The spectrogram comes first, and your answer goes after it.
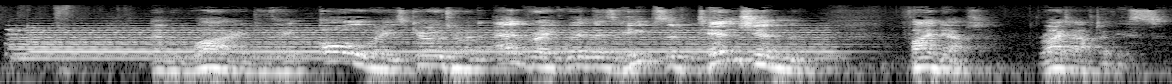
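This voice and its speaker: A man's voice: on the high side, very animated, slow pace, far from the mic. A man acting a melodramatic narrator of a comic radio serial, announcing with dramatic emphasis. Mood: suspenseful. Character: melodramatic male serial narrator and excitable fight commentator. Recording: echoey theatre from afar, loud backing music. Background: loud backing music.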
